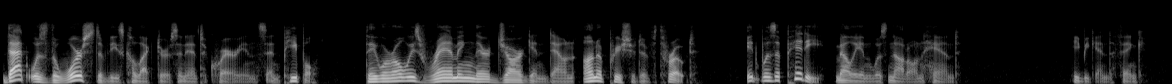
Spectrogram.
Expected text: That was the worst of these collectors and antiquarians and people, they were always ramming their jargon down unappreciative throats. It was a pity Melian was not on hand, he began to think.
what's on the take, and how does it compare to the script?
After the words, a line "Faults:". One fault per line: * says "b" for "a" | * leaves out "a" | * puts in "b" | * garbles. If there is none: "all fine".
That was the worst of these collectors and antiquarians and people, they were always ramming their jargon down unappreciative throat. It was a pity Melian was not on hand, he began to think.
Faults:
* says "throat" for "throats"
